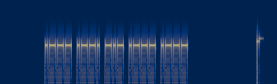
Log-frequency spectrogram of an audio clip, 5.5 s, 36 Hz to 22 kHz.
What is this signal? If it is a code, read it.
Morse code, heard as a keyed tone, about 31 wpm, 700 Hz. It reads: JPKJJ
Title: Code Groups - 5 Letter:Numbers - 30wpm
